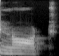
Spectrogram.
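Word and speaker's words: naught: में से जो है हम जी एच का उच्चारण नहीं करेंगे अब यहां इसको पढ़ेंगे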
